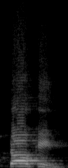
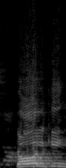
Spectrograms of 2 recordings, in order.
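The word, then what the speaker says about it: talking: किसी चीज को स्टॉप टॉकिंग टॉल किंग नहीं बेटा जैसे उसमें एल के साथ के इसमें भी ये नहीं बोला जाएगा जैसे वक में एल नहीं बोला जाता है टोक में भी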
